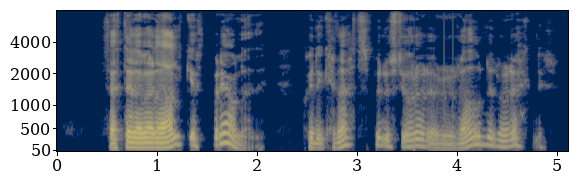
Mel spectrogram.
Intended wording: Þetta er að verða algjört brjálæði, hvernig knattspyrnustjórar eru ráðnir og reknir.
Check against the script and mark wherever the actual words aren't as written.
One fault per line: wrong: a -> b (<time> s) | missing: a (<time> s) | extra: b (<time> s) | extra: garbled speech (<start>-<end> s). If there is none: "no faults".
no faults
